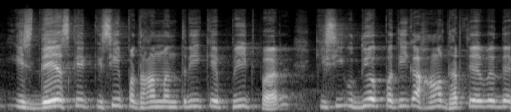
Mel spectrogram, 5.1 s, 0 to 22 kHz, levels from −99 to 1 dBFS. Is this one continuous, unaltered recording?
yes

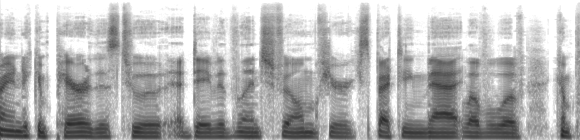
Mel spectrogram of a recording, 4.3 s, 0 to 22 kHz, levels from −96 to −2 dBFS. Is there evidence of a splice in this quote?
yes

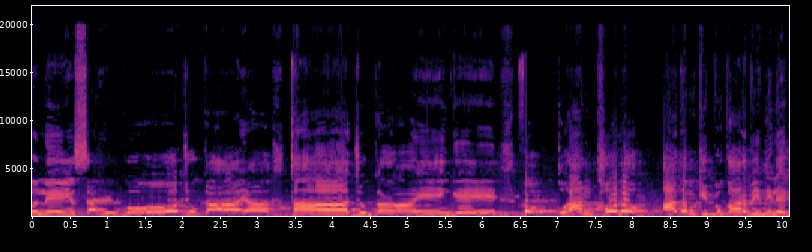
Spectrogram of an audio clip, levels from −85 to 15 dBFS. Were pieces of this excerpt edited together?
yes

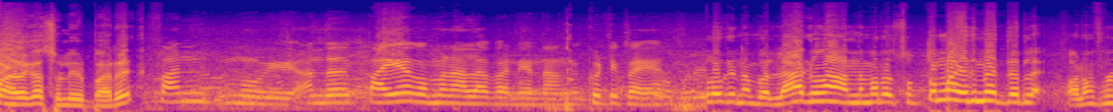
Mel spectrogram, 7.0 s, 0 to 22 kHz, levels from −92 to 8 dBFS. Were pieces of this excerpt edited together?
yes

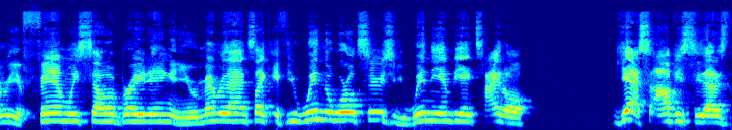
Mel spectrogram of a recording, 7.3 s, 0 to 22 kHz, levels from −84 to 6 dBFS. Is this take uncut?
yes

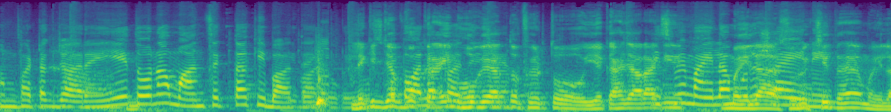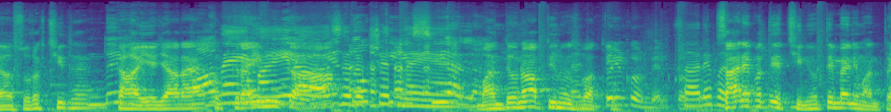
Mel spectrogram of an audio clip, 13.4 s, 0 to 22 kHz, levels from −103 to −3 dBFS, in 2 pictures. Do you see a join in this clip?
yes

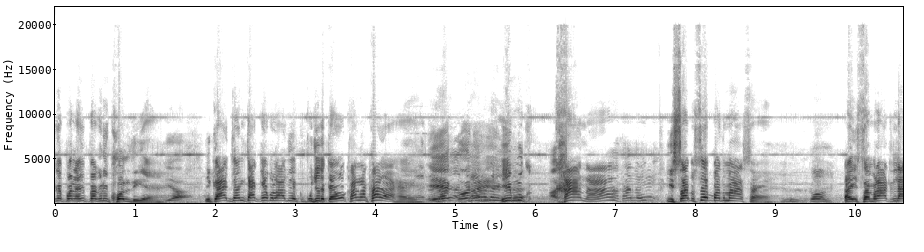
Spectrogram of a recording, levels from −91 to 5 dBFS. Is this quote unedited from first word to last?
yes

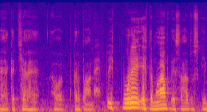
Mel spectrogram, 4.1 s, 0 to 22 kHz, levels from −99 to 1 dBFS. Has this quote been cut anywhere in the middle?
yes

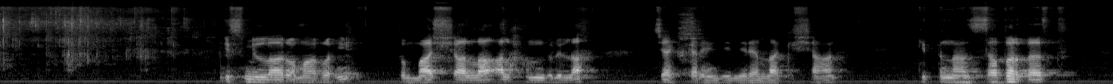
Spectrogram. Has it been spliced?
yes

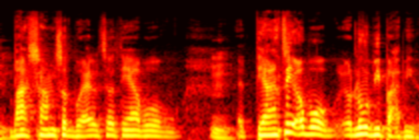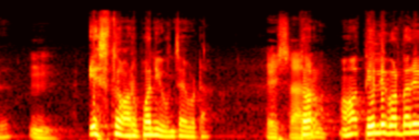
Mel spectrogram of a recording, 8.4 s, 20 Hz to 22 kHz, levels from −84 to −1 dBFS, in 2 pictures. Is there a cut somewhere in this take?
no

